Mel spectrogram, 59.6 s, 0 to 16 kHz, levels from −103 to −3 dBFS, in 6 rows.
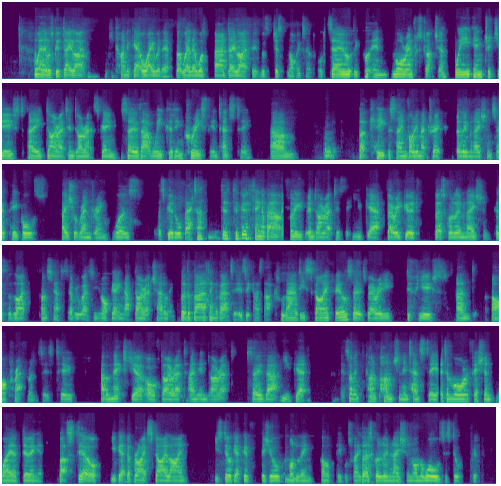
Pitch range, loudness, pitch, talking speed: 100-110 Hz, -28 LUFS, 100 Hz, 155 wpm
